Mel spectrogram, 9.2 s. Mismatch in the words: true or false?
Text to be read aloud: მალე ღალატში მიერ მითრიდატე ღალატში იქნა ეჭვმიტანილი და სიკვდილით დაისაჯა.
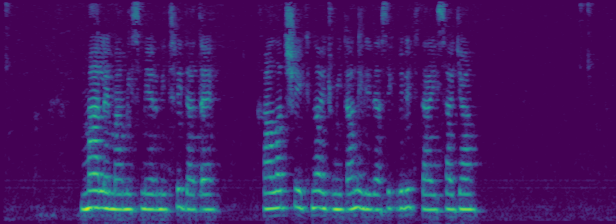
true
